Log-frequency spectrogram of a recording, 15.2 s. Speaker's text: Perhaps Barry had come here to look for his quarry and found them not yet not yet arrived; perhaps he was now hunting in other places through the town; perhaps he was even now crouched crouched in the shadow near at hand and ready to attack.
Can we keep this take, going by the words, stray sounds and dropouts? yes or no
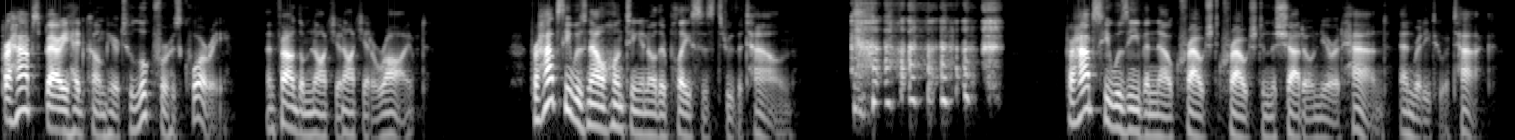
no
